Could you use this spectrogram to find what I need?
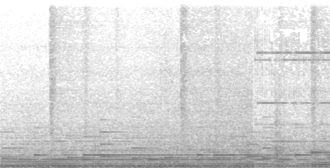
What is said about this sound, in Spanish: El teléfono ya estaba sonando cuando llegó.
